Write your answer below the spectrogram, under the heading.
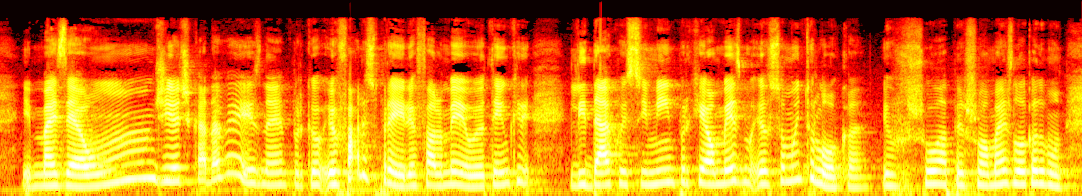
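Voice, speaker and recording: A woman talks very fast with hardly any pauses and an animated tone. Her pitch is fairly high, with ordinary pitch variation. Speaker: TV presenter of product ads. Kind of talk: casual chat. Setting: studio.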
